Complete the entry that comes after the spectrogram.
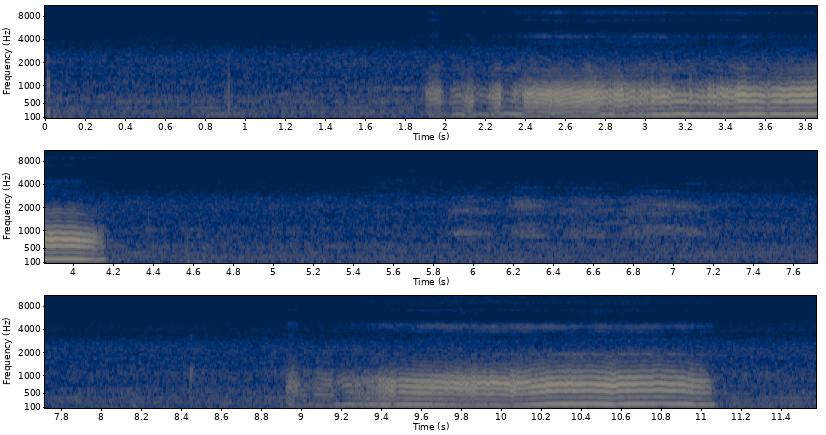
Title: Cute Shih Tzu snoring | #maria #animals #cutedog #shorts #shortfeed #dogsnoring #dog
